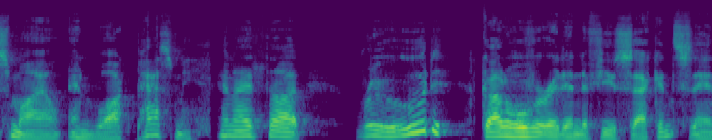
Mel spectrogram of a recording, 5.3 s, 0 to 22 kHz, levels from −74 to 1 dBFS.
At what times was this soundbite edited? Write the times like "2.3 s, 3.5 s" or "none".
1.6 s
